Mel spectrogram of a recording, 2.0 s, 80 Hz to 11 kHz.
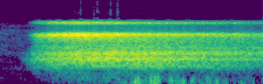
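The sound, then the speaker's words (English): A single long, steady breath pushed out through the mouth during a guided breathing exercise: a soft, breathy rush that starts abruptly and holds at an even level to the end, with no voices. “exhale through your mouth. And repeat this cycle 10 times. Inhale for 5. And out.”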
